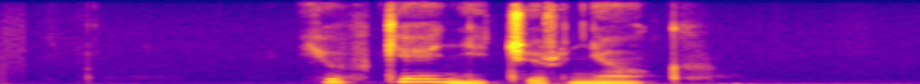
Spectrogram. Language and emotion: Russian, sad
